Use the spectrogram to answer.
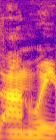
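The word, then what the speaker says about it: ennui: feeling a lot of enui about this particular uh tv show and wish to learn more i know that's pronounced on wheat right i mean i i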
